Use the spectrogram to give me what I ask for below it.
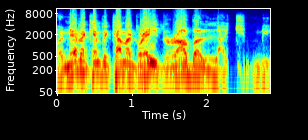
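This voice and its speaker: A man bellows in a put-on character voice at a fairly slow pace, the sound dry and close with no echo. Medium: read story. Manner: angry and contemptuous.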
